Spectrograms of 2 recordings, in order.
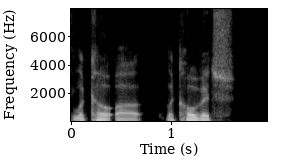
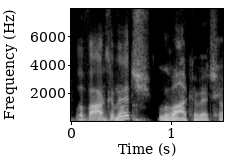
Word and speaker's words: Livakovic: I went with Lukovic. Croatian goalkeeper. – Livakovic.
